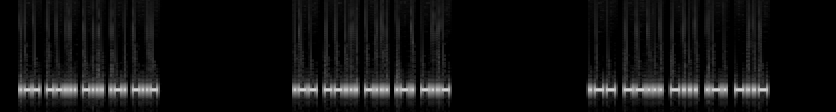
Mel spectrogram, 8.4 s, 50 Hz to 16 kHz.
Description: Morse code, heard as a keyed tone, about 43 wpm, 700 Hz. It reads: W7BRX W7BRX W7BRX
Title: Speed Racing - USA 1x3 Call Signs 35wpm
